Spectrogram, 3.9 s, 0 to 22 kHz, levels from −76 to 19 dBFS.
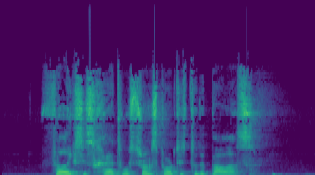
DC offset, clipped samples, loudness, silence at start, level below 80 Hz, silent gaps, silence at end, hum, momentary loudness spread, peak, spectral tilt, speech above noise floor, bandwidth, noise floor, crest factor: under 0.1%; under 0.1%; -15 LUFS; 0.5 s; -44 dBFS; none; 0.45 s; none; 11 LU; 0 dBFS; -3 dB/octave; 39 dB; 15.5 kHz; -55 dBFS; 18 dB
